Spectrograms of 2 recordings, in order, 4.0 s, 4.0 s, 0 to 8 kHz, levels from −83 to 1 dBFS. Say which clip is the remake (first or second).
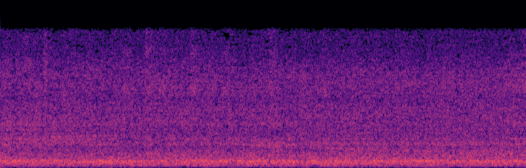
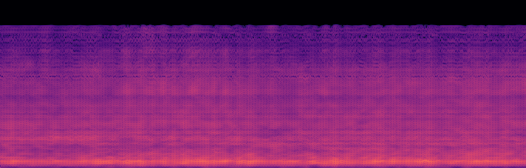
second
